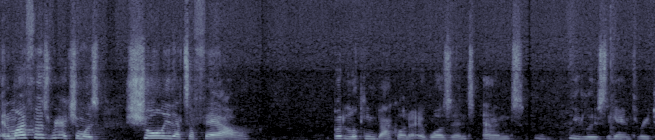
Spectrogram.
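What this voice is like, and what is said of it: Hoarse, partly lost voice. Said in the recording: “my voice is a little bit gone... A lot of screaming being done at 3 a.m. this morning.”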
